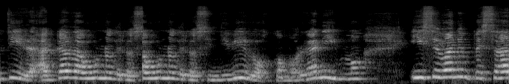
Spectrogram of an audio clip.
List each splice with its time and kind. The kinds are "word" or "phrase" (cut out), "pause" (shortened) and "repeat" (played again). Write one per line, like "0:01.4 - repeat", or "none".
0:01.4 - repeat

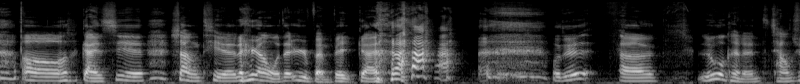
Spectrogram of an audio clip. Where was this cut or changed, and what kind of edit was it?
0:06.9 - pause

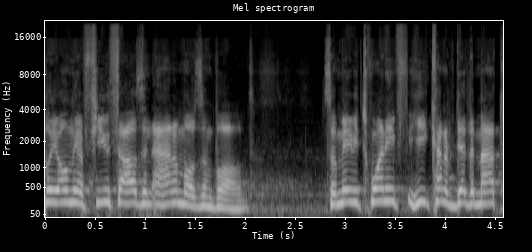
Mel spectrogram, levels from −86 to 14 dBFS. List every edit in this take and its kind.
none

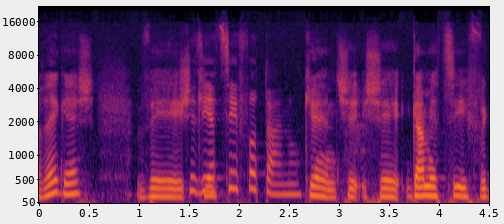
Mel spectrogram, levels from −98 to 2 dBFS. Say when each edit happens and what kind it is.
none

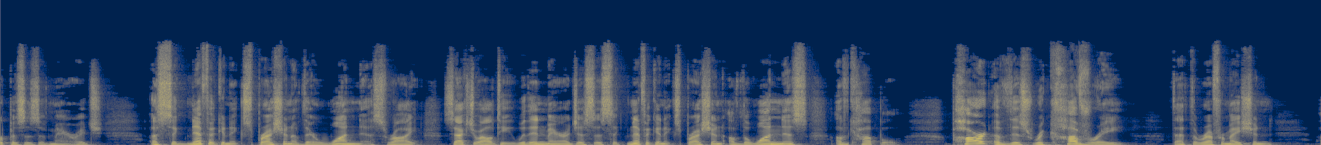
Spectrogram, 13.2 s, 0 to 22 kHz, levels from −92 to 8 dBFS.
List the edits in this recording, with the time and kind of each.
0:08.5 - phrase

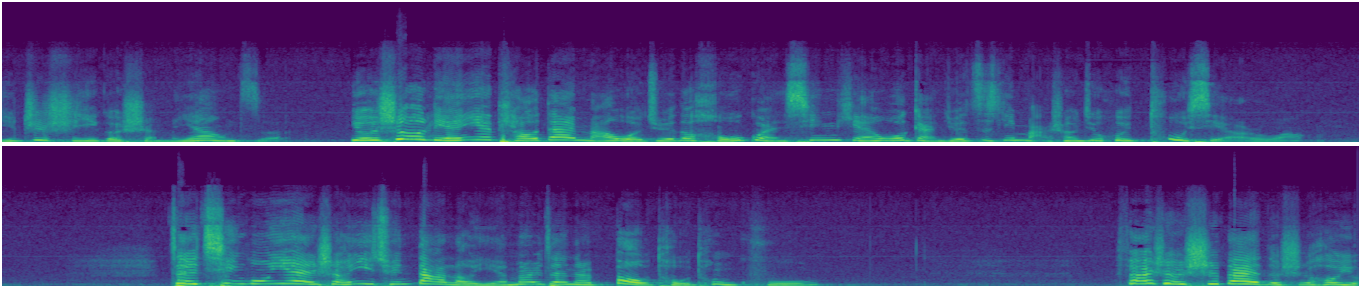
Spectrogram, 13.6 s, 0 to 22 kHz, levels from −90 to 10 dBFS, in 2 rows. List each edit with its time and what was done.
0:01.6 - pause

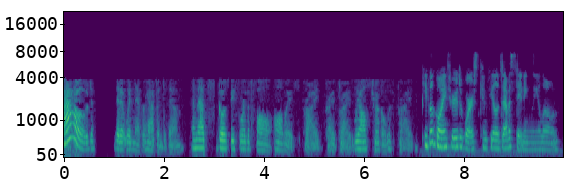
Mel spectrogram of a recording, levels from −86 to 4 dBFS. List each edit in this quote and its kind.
0:02.5 - pause
0:07.1 - pause

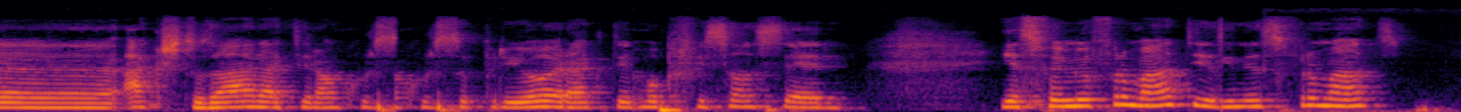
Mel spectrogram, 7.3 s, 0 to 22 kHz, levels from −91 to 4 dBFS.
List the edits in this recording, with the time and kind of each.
0:02.0 - repeat
0:03.2 - word
0:06.1 - word

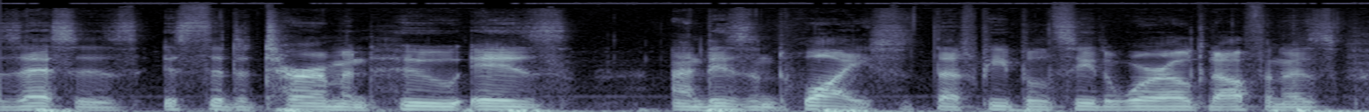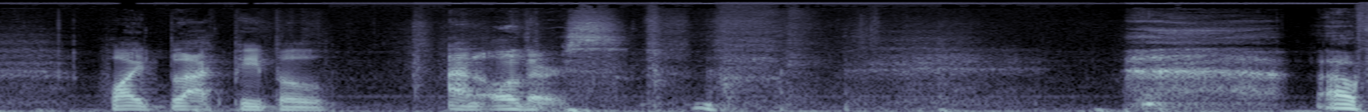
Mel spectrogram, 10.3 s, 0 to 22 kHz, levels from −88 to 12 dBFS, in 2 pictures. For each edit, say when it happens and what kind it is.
0:03.7 - word
0:04.5 - word
0:05.7 - word

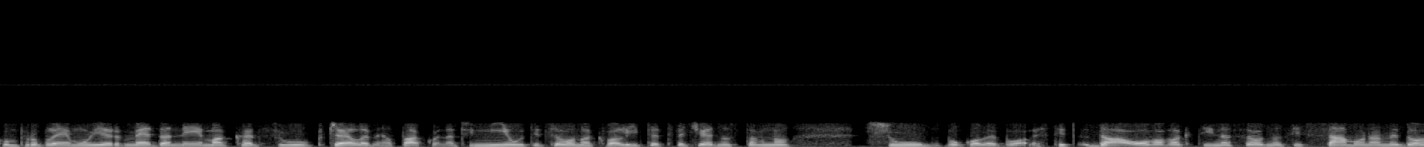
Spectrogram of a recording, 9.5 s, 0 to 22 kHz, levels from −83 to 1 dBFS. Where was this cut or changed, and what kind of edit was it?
0:02.5 - word
0:06.2 - phrase

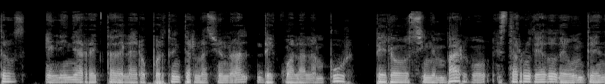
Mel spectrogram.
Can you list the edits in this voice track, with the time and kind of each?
0:03.7 - pause

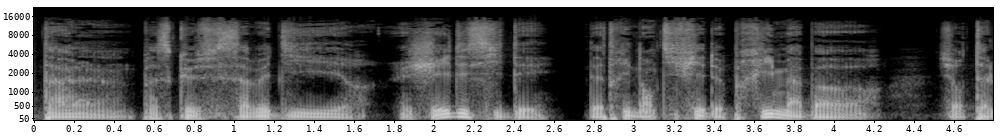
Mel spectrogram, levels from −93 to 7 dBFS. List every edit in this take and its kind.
none

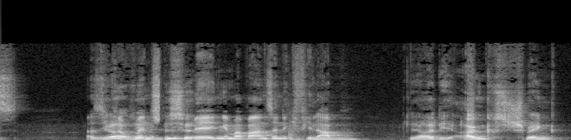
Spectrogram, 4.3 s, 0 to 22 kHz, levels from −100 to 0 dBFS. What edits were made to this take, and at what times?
none

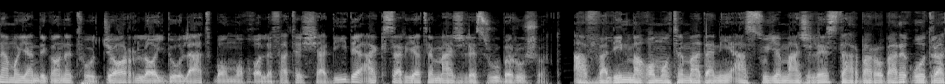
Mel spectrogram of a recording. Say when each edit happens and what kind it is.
0:01.6 - word

